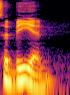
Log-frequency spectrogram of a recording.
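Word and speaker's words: Sybian: The accent is on the second syllable. It's Sibian.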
